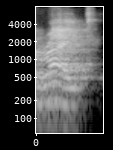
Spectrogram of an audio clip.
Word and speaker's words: write: Recordad que en el verbo write no se pronuncia la W.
